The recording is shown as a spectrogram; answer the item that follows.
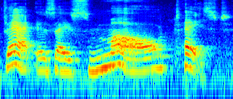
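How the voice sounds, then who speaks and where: A woman voicing an excitable, pushy young pig friend in a children's picture book, with drawn-out, emphatic exclamations. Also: mid-range voice. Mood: urging. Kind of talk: animated children's picture-book read-aloud.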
